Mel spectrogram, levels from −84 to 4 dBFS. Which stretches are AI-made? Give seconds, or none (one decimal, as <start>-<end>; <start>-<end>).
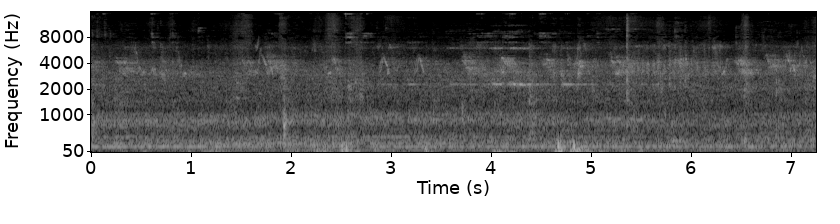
0.4-2.7; 4.2-4.7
